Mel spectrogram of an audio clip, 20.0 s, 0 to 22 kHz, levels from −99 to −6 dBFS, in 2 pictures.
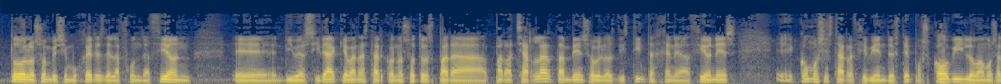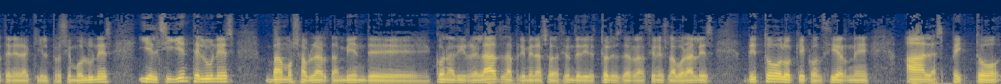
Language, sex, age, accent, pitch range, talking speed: Spanish, male, 40-59, Spanish, 95-125 Hz, 195 wpm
